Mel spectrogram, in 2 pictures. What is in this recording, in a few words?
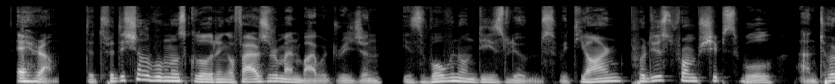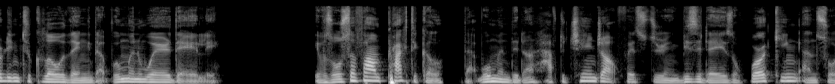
english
